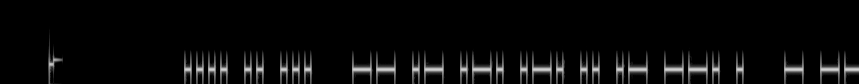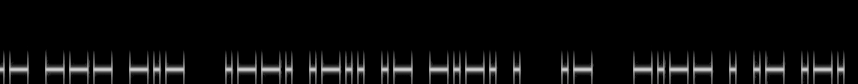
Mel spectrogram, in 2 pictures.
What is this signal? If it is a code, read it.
Morse code, heard as a keyed tone, about 20 wpm, 700 Hz. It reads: HIS MARRIAGE TOOK PLACE A YEAR
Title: Sentences from Top 1500 Words 20wpm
